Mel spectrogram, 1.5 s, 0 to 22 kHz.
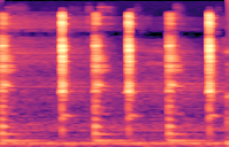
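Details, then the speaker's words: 1972 Chevy C10 with a dead horn, horn button tapped: crisp relay clicks about four a second under the truck with no horn sounding, since no power reaches the horn; relay input and output power still to be checked. "hear that relay clicking. Which could be a good thing, could be a bad thing."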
